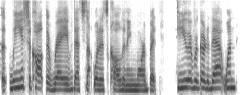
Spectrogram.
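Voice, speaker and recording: A woman's voice: mid-range voice, fast talker, no echo, studio quality. A woman hosting a casual interview, friendly and rambling, often restarting her sentences. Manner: friendly, rambling, self-correcting. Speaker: podcast host.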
